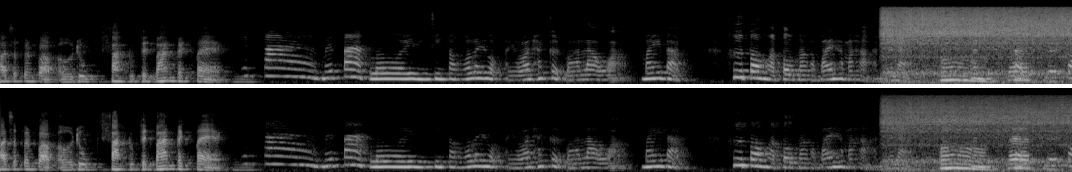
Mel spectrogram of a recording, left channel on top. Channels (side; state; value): both; normal; correlation 0.22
